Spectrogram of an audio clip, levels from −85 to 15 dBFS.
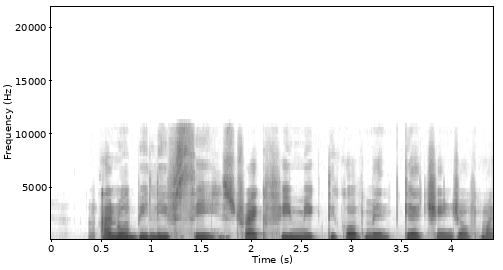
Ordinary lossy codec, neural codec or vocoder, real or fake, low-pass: none; none; real; 10.8 kHz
